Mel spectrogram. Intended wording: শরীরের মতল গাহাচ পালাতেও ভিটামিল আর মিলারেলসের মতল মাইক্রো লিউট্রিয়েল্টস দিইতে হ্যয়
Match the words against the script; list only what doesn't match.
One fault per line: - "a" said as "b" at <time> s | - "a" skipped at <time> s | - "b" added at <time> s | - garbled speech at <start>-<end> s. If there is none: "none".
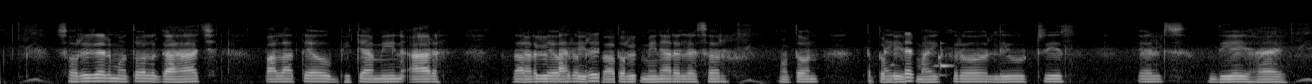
- garbled speech at 5.0-6.4 s
- garbled speech at 8.6-9.1 s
